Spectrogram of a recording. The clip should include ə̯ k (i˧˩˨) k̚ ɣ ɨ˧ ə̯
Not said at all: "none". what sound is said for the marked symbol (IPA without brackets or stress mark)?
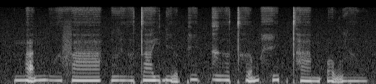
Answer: i˦˥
